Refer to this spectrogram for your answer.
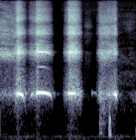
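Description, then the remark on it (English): A toy train whistle from Wenzhou, China is blown in four short, breathy toots, the last one wavering a little. It is fairly loud, with no one talking. “You're really great at blowing that train whistle.”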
